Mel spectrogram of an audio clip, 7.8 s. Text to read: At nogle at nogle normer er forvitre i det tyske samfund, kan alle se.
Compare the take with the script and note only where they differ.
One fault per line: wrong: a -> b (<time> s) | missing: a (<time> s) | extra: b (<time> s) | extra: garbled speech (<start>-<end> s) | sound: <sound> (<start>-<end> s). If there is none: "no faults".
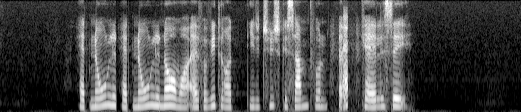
sound: laugh (5.1-5.2 s)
